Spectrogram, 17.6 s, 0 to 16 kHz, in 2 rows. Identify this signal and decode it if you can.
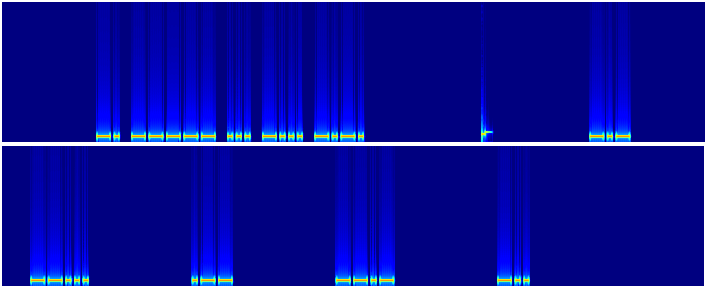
Morse code, heard as a keyed tone, about 22 wpm, spaced as for 9 wpm, 700 Hz. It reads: N0SBC K7WQD
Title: USA Call Signs - 8x Character Spacing - 22wpm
